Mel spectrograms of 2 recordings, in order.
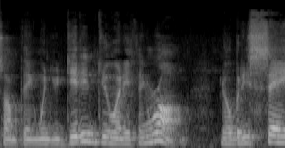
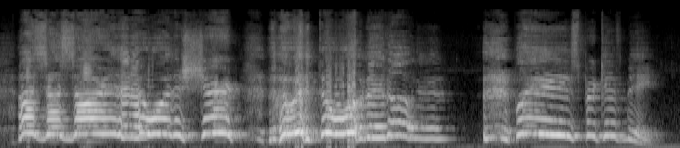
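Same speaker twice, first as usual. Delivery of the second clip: very high, very loud, tearful sobbing; 11 dB louder than usual. Acting out a man apologizing a second time: imitating someone crying. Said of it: "this time he cries".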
